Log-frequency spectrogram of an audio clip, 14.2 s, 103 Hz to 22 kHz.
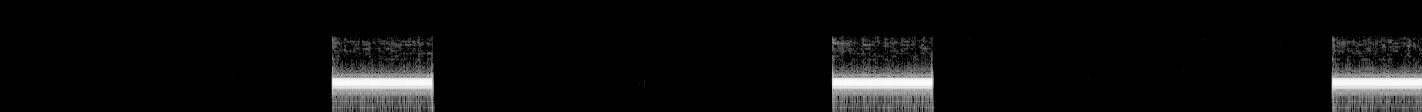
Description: Ringback tone (Europe, 425 Hz).
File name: out- -2002- - - .27852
